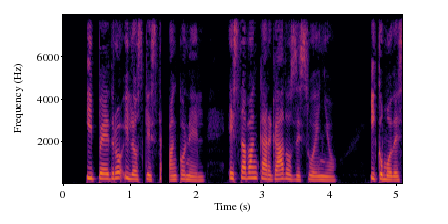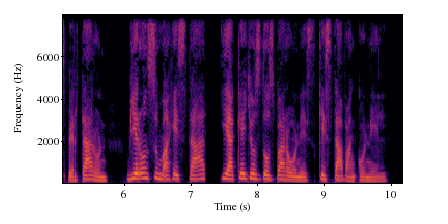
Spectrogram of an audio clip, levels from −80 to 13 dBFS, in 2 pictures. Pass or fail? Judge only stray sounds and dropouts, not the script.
fail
